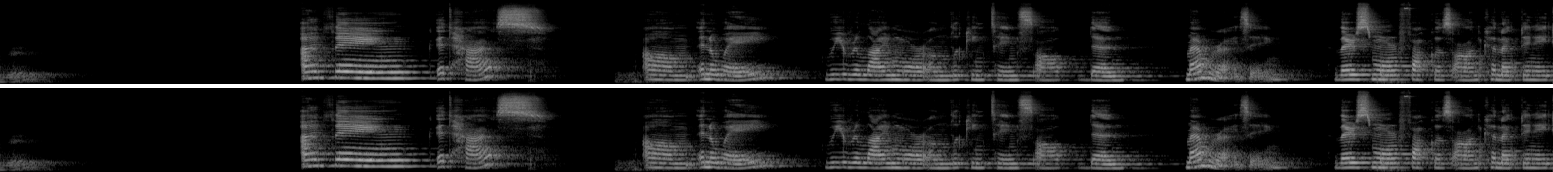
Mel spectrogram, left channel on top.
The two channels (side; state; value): both; identical; correlation 1.00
